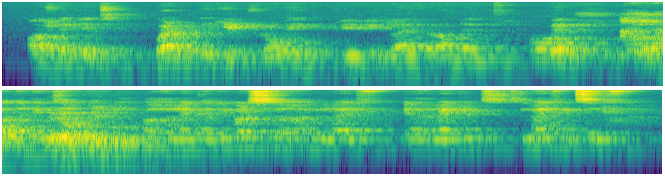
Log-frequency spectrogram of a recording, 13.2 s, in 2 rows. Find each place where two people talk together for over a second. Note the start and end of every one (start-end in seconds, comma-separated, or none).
6.3-7.8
